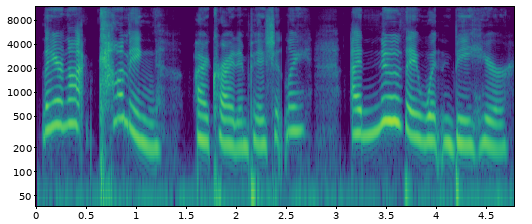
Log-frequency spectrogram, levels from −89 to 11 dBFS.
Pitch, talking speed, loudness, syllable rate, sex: 285 Hz, 165 wpm, -16 LUFS, 4.8 syllables/s, female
